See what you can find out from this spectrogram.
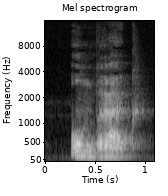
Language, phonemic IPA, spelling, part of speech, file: Dutch, /ˈɔm.brœy̯k/, onbruik, noun, Nl-onbruik.ogg
- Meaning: disuse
